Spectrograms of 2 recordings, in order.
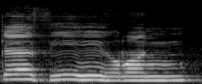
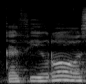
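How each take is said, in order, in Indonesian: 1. Kata ini berakhir dengan bunyi n. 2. Kata ini berakhir dengan vokal, tanpa n. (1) "ni saya hidupkan tanwin" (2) "patutnya kathira"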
